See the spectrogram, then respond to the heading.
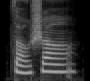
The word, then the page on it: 早上: zǎo shang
